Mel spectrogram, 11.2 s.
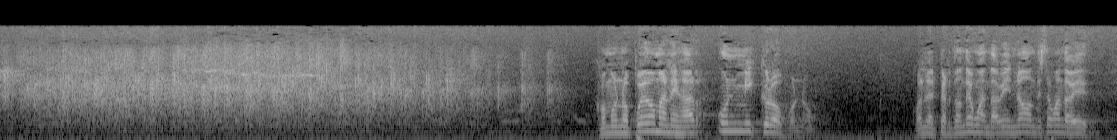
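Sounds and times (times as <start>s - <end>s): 
audience applause: 0.0s - 5.7s
speech: 6.0s - 8.3s, 9.2s - 11.1s.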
